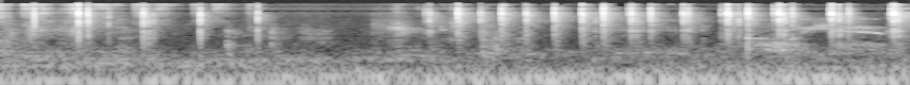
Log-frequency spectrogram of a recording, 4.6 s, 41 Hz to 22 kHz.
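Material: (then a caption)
Granite. Long acrylic nails tap and scratch on a speckled grey granite bathroom countertop, a large solid slab with a tile backsplash. About 23 quick, sharp, bright clicks ring off almost instantly, with soft scratching strokes between them, over a low, steady background hum.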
